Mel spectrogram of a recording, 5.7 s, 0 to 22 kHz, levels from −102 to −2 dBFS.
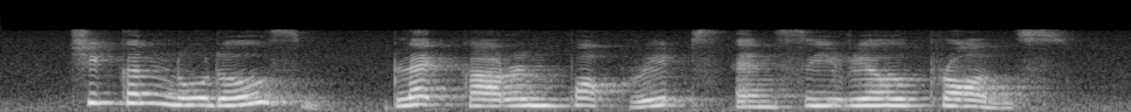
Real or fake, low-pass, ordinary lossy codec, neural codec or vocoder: fake; 7.2 kHz; none; vocoder, 44.1 kHz, 80 mel bands, Vocos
